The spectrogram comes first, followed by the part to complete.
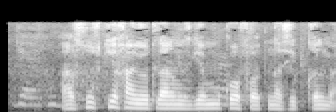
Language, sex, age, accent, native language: Uzbek, male, 18-24, Toshkent shahri, Uzbek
